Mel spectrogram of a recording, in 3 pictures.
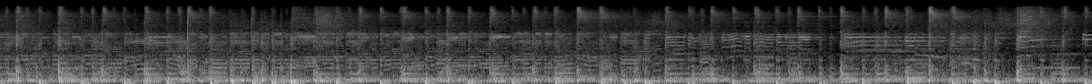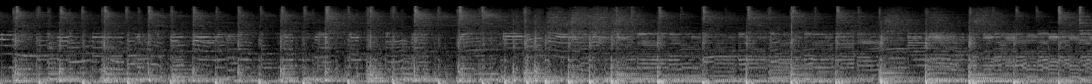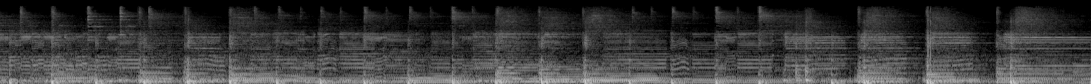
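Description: Live country-rock band playing an instrumental stretch with no singing: electric guitar lead over a driving drum kit and bass.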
